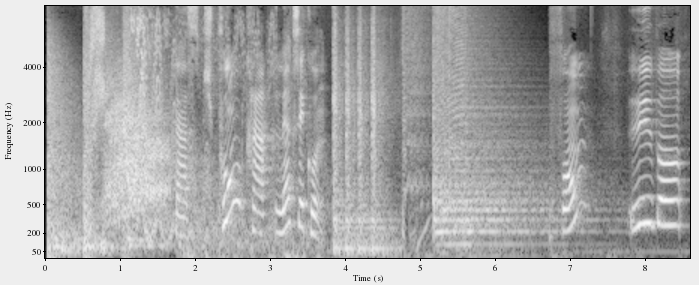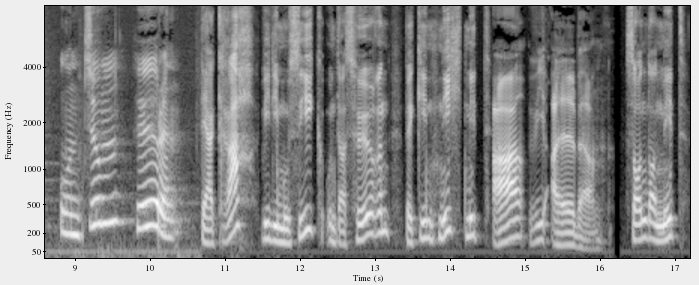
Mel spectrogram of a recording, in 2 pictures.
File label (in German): Ansage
